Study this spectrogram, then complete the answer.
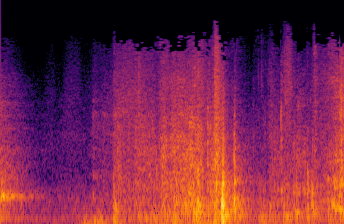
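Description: Cardboard rustles as a box is handled.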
